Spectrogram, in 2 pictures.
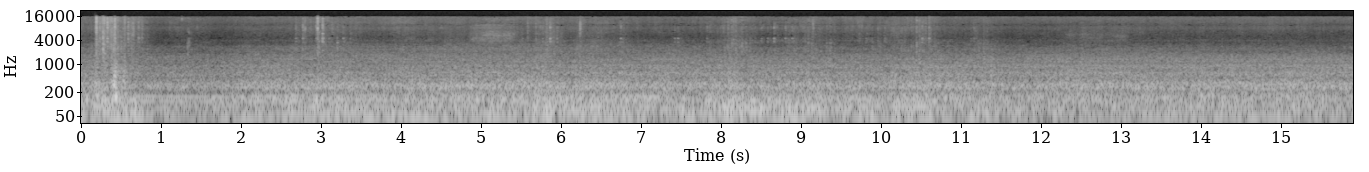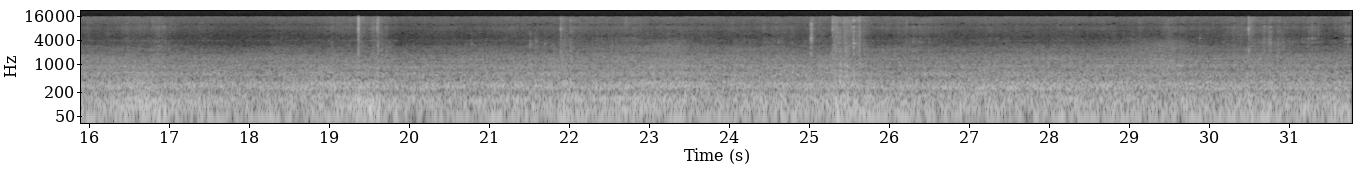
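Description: Steady low road and engine noise heard from inside a moving car's cabin. There is a brief knock about half a second in.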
